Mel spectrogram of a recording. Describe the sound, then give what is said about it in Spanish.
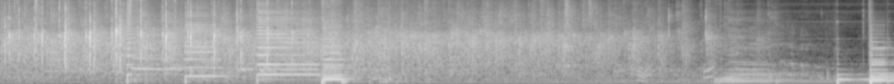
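An audience claps at length in sustained applause, with a voice speaking over parts of it, before the clapping thins out toward the end. “Así que el aplauso para vosotros también.”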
